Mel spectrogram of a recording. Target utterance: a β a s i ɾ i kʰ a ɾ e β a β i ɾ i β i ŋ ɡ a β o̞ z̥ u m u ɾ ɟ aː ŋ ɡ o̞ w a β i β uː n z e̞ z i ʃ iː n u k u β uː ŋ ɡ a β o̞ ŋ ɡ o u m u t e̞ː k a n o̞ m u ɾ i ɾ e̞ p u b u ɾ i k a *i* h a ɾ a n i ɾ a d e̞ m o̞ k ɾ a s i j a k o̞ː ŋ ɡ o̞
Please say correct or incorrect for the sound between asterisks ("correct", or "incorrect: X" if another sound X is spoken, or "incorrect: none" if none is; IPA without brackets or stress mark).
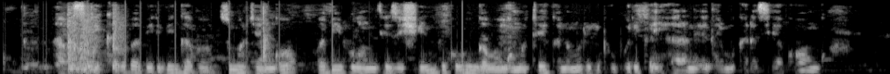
correct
